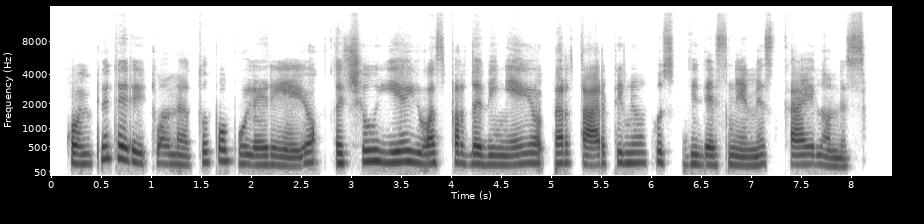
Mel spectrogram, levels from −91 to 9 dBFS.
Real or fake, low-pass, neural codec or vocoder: fake; 14.4 kHz; codec, 44.1 kHz, 2.6 kbps, DAC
